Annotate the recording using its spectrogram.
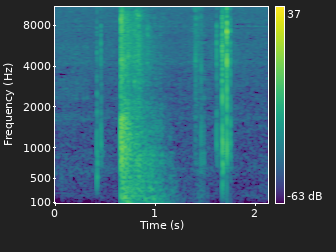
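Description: An interior door thumping once about two-thirds of a second in, followed by a couple of light clicks.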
